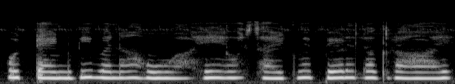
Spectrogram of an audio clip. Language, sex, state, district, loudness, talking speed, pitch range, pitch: Hindi, female, Madhya Pradesh, Bhopal, -15 LUFS, 170 wpm, 290-305 Hz, 295 Hz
